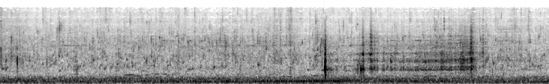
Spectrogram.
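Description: Small woodland creek trickling steadily, with a single sharp click about six and a half seconds in.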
